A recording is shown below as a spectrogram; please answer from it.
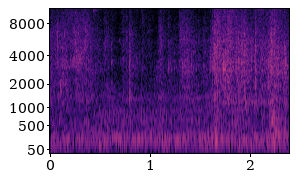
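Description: Clear plastic packaging bag rustling as it is handled and opened by hand.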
